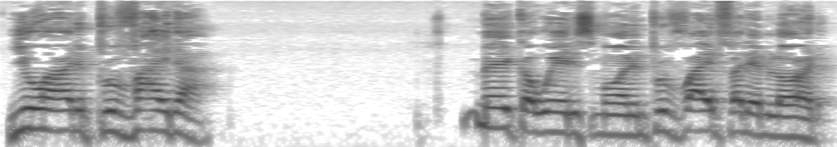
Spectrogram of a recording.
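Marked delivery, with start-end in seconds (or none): none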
